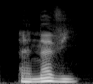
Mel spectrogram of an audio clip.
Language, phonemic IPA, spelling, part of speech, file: French, /a.vi/, avis, noun, Fr-avis.ogg
- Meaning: 1. opinion 2. piece of advice 3. notice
